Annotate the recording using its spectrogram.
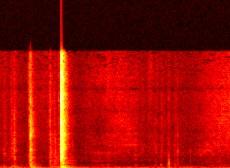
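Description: Car centre console storage lid being shut: a couple of light clicks, then one sharp snap about half a second in as it latches, and a faint click near the end.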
